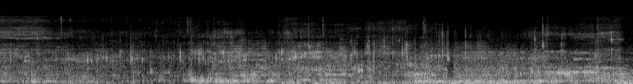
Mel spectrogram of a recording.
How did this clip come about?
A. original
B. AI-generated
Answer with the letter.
B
